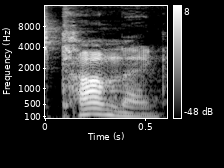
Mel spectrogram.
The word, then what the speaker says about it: Caunlang: It's Caunlang, spelt c a u n l a n g.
